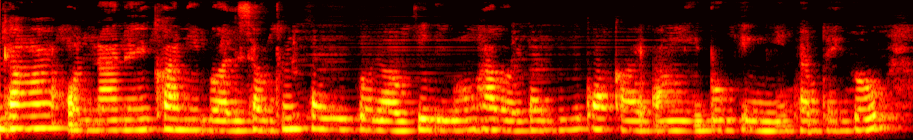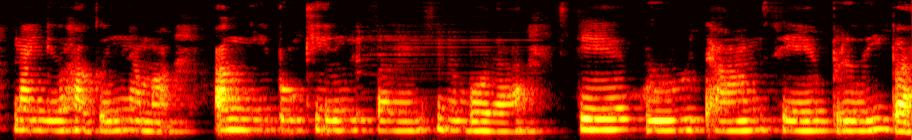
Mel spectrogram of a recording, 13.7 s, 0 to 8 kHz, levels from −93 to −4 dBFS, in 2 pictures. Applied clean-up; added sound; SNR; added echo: neural mask model DeepFilterNet 3.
